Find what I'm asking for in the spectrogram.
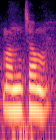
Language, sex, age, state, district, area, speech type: Telugu, female, 30-45, Andhra Pradesh, Vizianagaram, rural, read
